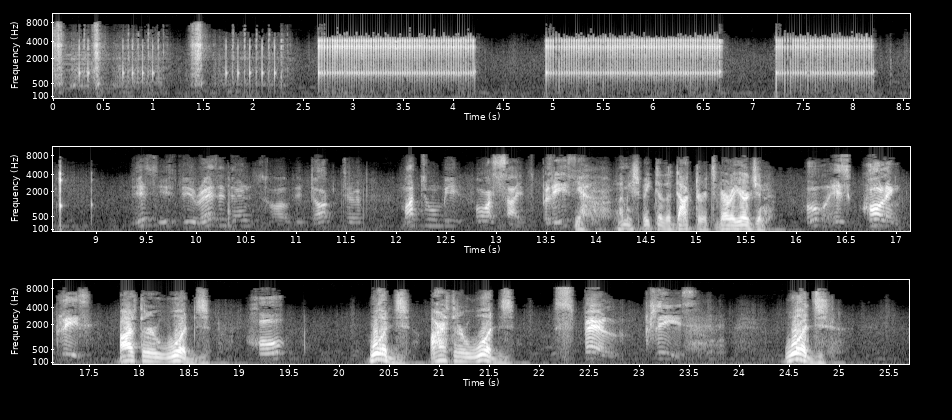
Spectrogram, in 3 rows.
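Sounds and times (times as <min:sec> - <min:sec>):
telephone clicking as a number is dialed: 0:00.0 - 0:02.9
telephone ringing with long loud buzzing rings: 0:00.1 - 0:01.1, 0:01.7 - 0:04.3, 0:04.9 - 0:08.3
speech: 0:10.6 - 0:15.8, 0:16.7 - 0:18.8, 0:20.3 - 0:22.4, 0:24.5 - 0:25.0.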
